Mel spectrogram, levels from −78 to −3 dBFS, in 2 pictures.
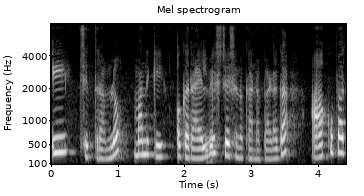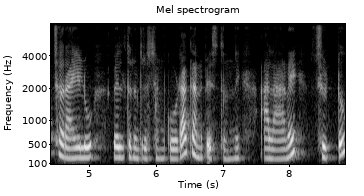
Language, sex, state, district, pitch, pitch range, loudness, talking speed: Telugu, female, Andhra Pradesh, Anantapur, 225 Hz, 205-285 Hz, -19 LUFS, 110 wpm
